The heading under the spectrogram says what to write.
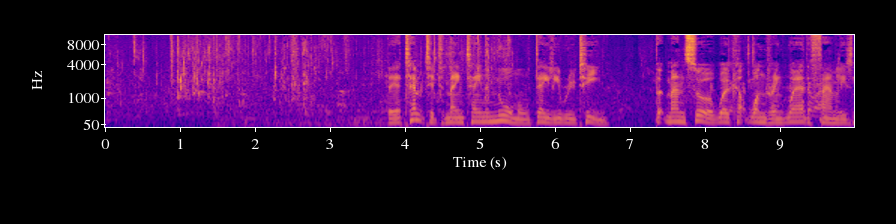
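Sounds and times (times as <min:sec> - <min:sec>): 
children pouring water drawn from a borehole: 0:00.0 - 0:05.5
water splashing and trickling as children draw water from a borehole: 0:00.0 - 0:09.9
speech: 0:03.8 - 0:09.9.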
